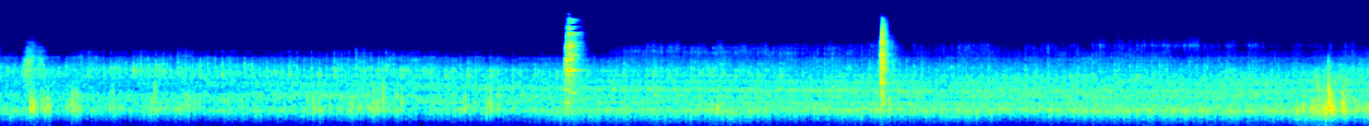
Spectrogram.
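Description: Train of wooden passenger carriages rolling slowly along the track with a steady rattle of wheels and running gear. There are two sharp metallic clanks, one about seven seconds in and one about twelve seconds in. Near the end a louder swell comes in as the diesel locomotive draws closer.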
